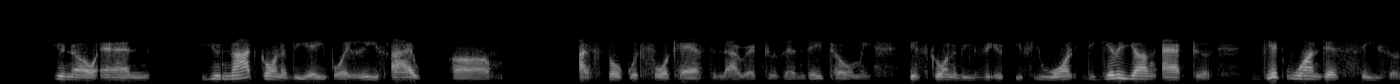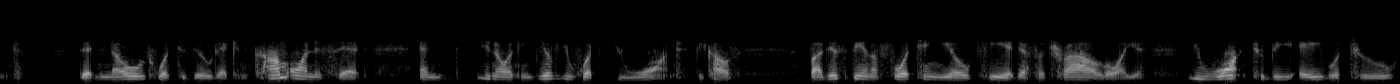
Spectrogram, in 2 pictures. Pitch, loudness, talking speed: 360 Hz, -35 LUFS, 170 wpm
